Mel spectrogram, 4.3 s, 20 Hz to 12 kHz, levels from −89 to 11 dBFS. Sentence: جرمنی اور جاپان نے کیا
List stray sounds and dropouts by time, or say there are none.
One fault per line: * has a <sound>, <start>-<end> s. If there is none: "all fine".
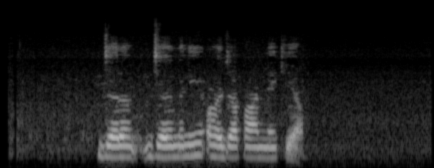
all fine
